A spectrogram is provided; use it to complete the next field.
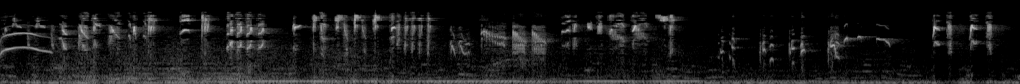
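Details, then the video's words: Orange-headed thrush in a long run of rough ngeriwik chattering, used to stimulate silent birds: an opening down-slurred whistle, then rapid, nearly continuous high chips and scratchy notes, thinning to spaced calls toward the end. "ANIS KEMBANG NGERIWIK KASAR UNTUK PANCINGAN ANIS KEMBANG MACET"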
